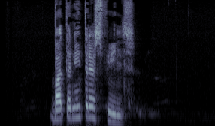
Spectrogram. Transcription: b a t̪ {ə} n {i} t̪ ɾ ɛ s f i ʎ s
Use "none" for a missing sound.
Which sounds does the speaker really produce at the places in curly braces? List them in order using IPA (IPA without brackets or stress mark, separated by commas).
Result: ə, i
